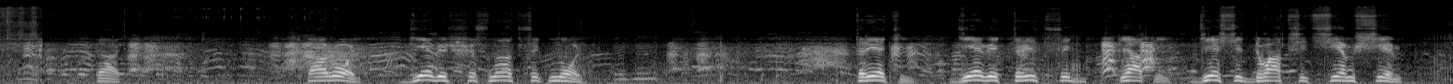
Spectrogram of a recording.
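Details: Siberian Husky in Nizhny Novgorod on 3 February 2017, the day of a competition, giving bursts of arching, rising-then-falling yowls and woo-woo sounds, several in quick succession, with pauses and some background noise between them.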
